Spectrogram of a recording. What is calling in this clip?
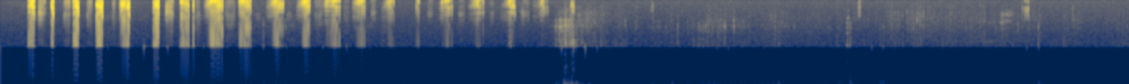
Poecilimon ornatus, an orthopteran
